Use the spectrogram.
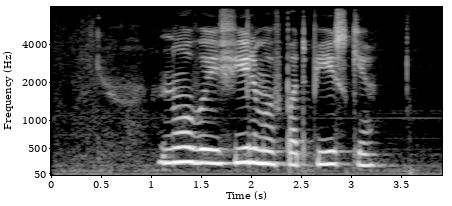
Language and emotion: Russian, sad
